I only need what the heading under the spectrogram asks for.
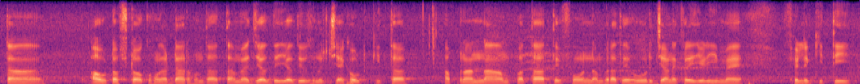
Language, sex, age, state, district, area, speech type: Punjabi, male, 18-30, Punjab, Barnala, rural, spontaneous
